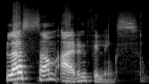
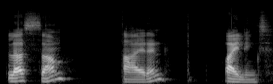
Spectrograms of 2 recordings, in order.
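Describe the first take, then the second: First: Said in the usual way. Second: Plus some, iron, filings, with a pause after each; word-by-word dictation. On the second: Real, not acted. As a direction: let iron and filings sink lower, spaced out. Dictates word by word while writing.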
